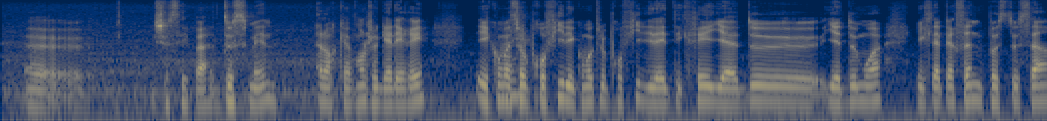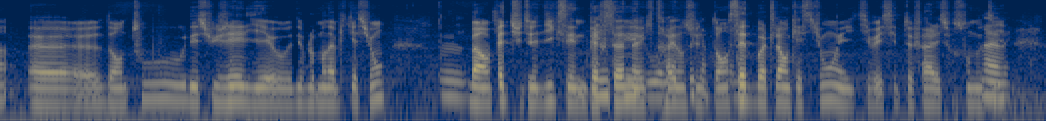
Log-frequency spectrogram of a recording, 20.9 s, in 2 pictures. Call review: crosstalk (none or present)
present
